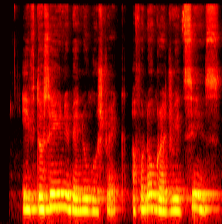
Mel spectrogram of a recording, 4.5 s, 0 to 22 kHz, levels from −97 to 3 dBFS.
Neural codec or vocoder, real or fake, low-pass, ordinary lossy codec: none; real; none; none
